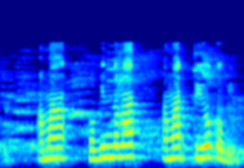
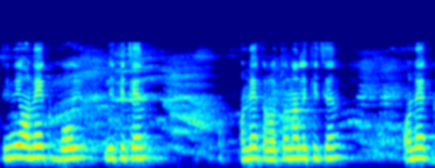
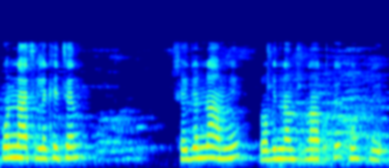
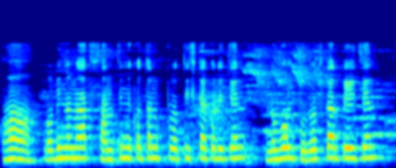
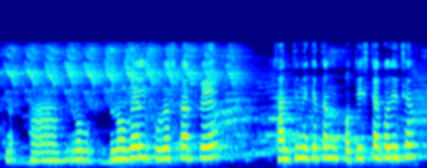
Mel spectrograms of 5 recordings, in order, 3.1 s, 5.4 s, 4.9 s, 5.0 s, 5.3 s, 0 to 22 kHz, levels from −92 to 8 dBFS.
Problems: none marked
